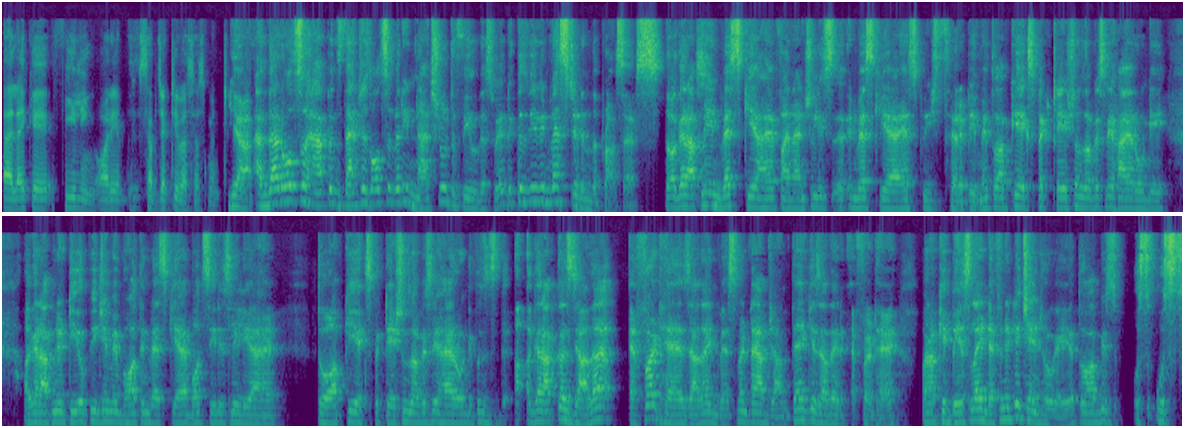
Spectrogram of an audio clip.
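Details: Adult male speaker; fluent speech.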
